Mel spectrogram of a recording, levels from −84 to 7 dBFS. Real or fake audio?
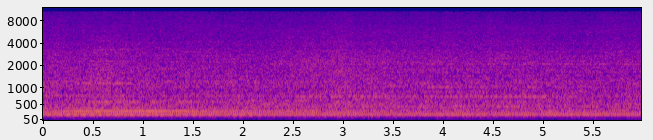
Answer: real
